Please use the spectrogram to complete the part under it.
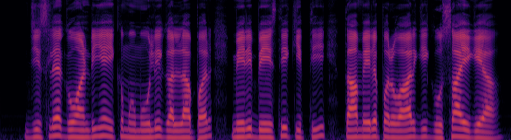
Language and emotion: Dogri, sad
